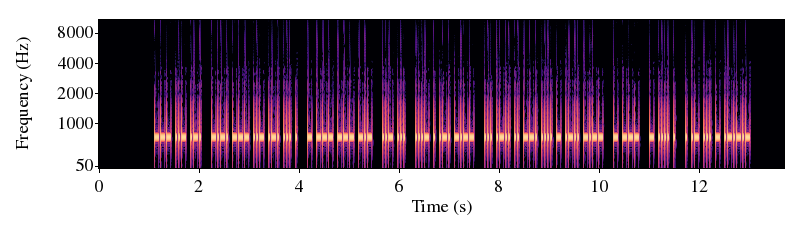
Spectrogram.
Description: Morse code, heard as a keyed tone, about 40 wpm, 700 Hz. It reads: OUR COURSE TOOK US VERY SLIGHTLY TO THE EAST.
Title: Sentences from Top 1300 Words 40wpm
